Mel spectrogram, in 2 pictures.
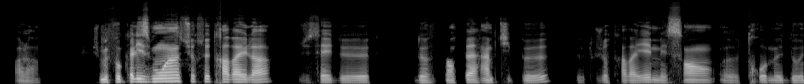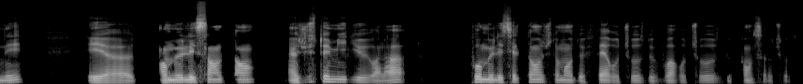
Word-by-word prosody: Voilà, 80 Hz, -1 st, -9 dB, 0.5 s
je -, -, -2 dB
me -, -, +5 dB
focalise 130 Hz, +1 st, +5 dB
moins 140 Hz, +2 st, +9 dB
sur 135 Hz, -2 st, -2 dB
ce 130 Hz, -, +1 dB
travail-là, 115 Hz, -2 st, +5 dB, 0.3 s
j'essaie 95 Hz, +4 st, -3 dB
de 95 Hz, 0 st, -3 dB, 0.4 s
de 95 Hz, 0 st, -3 dB, 0.2 s
d'en 95 Hz, -, +2 dB
faire 105 Hz, -2 st, +3 dB
un 100 Hz, -, +3 dB
petit 95 Hz, -, -6 dB
peu, 100 Hz, +6 st, -4 dB, 0.3 s
de 90 Hz, -, -19 dB
toujours 100 Hz, +4 st, -12 dB
travailler, 95 Hz, +3 st, -2 dB
mais 95 Hz, -4 st, -5 dB
sans, 105 Hz, +2 st, +2 dB
heu, 85 Hz, -2 st, -10 dB
trop 100 Hz, -, -5 dB
me 95 Hz, -1 st, -6 dB
donner 95 Hz, +4 st, -5 dB, 0.7 s
et 90 Hz, 0 st, +2 dB
heu, 85 Hz, 0 st, -1 dB, 0.3 s
en 100 Hz, -, +2 dB
me 105 Hz, +1 st, +2 dB
laissant 110 Hz, +1 st, +5 dB
le 110 Hz, -, -4 dB
temps, 110 Hz, 0 st, -1 dB, 0.4 s
un 95 Hz, -, +1 dB
juste 120 Hz, +8 st, -4 dB
milieu, 115 Hz, -4 st, -3 dB
voilà, 90 Hz, -4 st, -3 dB, 0.7 s
pour 120 Hz, -, +1 dB
me 110 Hz, -, 0 dB
laisser 105 Hz, +2 st, 0 dB
le -, -, -15 dB
temps, 115 Hz, -1 st, -3 dB
justement, 105 Hz, 0 st, -6 dB
de 90 Hz, -, -10 dB
faire 100 Hz, +3 st, -5 dB
autre 90 Hz, -, -12 dB
chose, 100 Hz, -1 st, -10 dB
de -, -, -13 dB
voir 90 Hz, +3 st, -9 dB
autre 90 Hz, -, -14 dB
chose, 100 Hz, 0 st, -13 dB
de -, -, -22 dB
penser 90 Hz, -1 st, -9 dB
à -, -, -23 dB
autre -, -, -18 dB
chose. -, -, -23 dB
100 Hz, 205 wpm, -23 LUFS, 95-110 Hz, 0.7 s, moins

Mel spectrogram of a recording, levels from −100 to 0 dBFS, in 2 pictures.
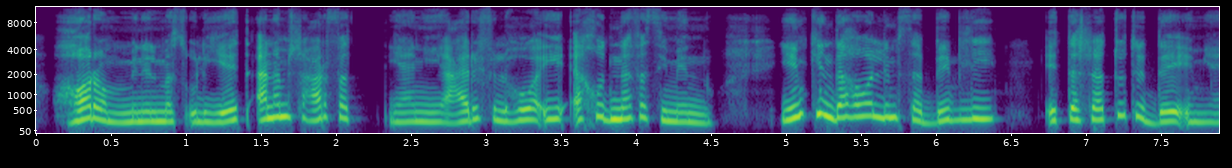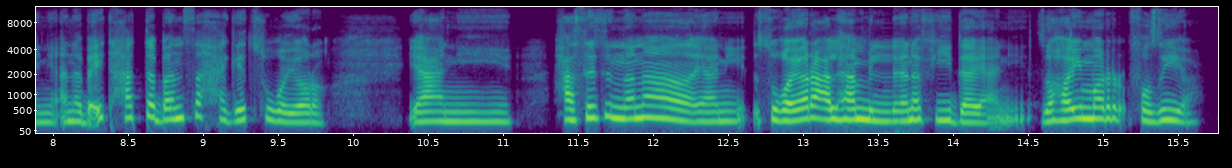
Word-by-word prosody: هَرَم 255 Hz, +1 st, +3 dB
من 220 Hz, +1 st, 0 dB
المسئوليات 225 Hz, +1 st, 0 dB
أنا 300 Hz, +4 st, +5 dB
مش 330 Hz, -1 st, +2 dB
عارفة 300 Hz, +3 st, -3 dB, 0.3 s
يعني 215 Hz, 0 st, -4 dB
عارف 230 Hz, +8 st, -3 dB
اللي 235 Hz, -2 st, -2 dB
هو 260 Hz, +3 st, +2 dB
إيه 275 Hz, +1 st, -1 dB
أخد 275 Hz, +2 st, -1 dB
نفسي 285 Hz, -1 st, +2 dB
منه، 210 Hz, -4 st, -3 dB, 0.5 s
يمكن 340 Hz, +6 st, +5 dB
ده 315 Hz, -, +3 dB
هو 330 Hz, +1 st, 0 dB
اللي 320 Hz, -2 st, +2 dB
مسبب 250 Hz, -4 st, -2 dB
لي 280 Hz, +1 st, 0 dB, 0.3 s
التشتت 275 Hz, +7 st, -1 dB
الدائم، 220 Hz, -3 st, 0 dB
يعني 210 Hz, 0 st, -10 dB
أنا 230 Hz, -1 st, -3 dB
بقيت 290 Hz, +5 st, -2 dB
حتى 305 Hz, +1 st, -2 dB
بانسى 295 Hz, +5 st, 0 dB
حاجات 255 Hz, -3 st, -4 dB
صغيرة، 210 Hz, -6 st, -2 dB, 0.6 s
يعني 225 Hz, -1 st, -3 dB, 0.3 s
حسيت 295 Hz, +5 st, 0 dB
إن 295 Hz, -3 st, +4 dB
أنا 285 Hz, -5 st, +2 dB
يعني 225 Hz, +2 st, -5 dB
صغيرة 255 Hz, +3 st, +3 dB
على 270 Hz, -1 st, +4 dB
الهَمّ 265 Hz, 0 st, +6 dB
اللي 235 Hz, 0 st, -1 dB
أنا 260 Hz, -, +3 dB
فيه 250 Hz, -1 st, -3 dB
ده 215 Hz, -, 0 dB
يعني، 210 Hz, +7 st, -4 dB
زهايمر 280 Hz, +4 st, +3 dB
فظيع. 235 Hz, -2 st, -2 dB
255 Hz, 165 wpm, -24 LUFS, 225-285 Hz, 0.6 s, الهَمّ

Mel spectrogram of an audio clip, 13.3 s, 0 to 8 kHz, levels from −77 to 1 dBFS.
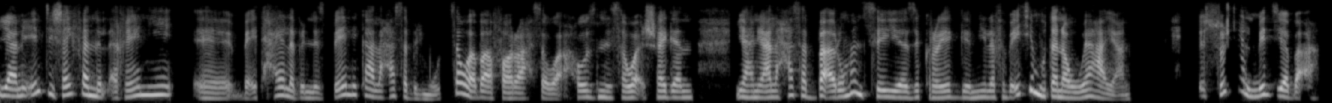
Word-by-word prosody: يعني 220 Hz, +2 st, +3 dB
أنتِ 330 Hz, -2 st, -2 dB
شايفة 260 Hz, +2 st, +1 dB
إن 225 Hz, -6 st, +3 dB
الأغاني، 245 Hz, +9 st, -1 dB, 0.2 s
آآ، 150 Hz, -1 st, -5 dB
بقت -, -, -6 dB
حالة 220 Hz, -3 st, -1 dB
بالنسبة 165 Hz, +3 st, -5 dB
لِك 255 Hz, -2 st, -3 dB
على 195 Hz, -4 st, +2 dB
حسب 205 Hz, -4 st, -5 dB
المود، 130 Hz, -1 st, -9 dB
سواء 290 Hz, -, +5 dB
بقى 165 Hz, -, +4 dB
فرَح، 155 Hz, -1 st, +1 dB
سواء 140 Hz, -1 st, -2 dB
حُزن، 185 Hz, 0 st, -3 dB
سواء 170 Hz, +1 st, 0 dB
شَجَن، 180 Hz, -1 st, +1 dB, 0.4 s
يعني 180 Hz, -2 st, 0 dB
على 180 Hz, +2 st, +4 dB
حسب 235 Hz, -1 st, -2 dB
بقى، 175 Hz, -, +8 dB
رومانسية، 200 Hz, -, 0 dB
ذكريات 175 Hz, 0 st, -1 dB
جميلة، 175 Hz, +1 st, -4 dB
فبقيتِ 185 Hz, -, -1 dB
متنوِّعة، 195 Hz, -, +3 dB
يعني -, -, -6 dB, 0.7 s
السوشيال 290 Hz, -, -2 dB
ميديا 230 Hz, -3 st, +3 dB
بقى -, -, -2 dB
185 Hz, 150 wpm, -26 LUFS, 170-235 Hz, 0.7 s, بقى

